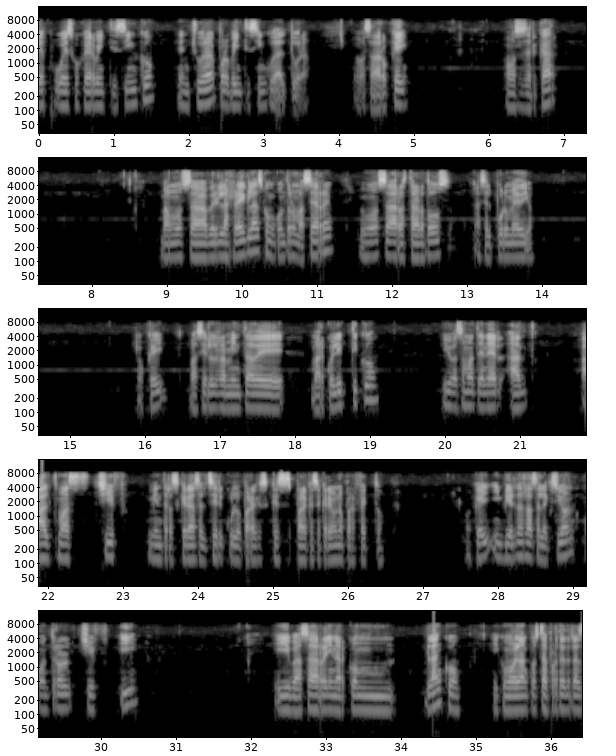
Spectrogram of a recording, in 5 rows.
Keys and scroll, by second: 9.1 ctrl+r.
